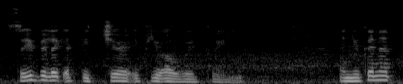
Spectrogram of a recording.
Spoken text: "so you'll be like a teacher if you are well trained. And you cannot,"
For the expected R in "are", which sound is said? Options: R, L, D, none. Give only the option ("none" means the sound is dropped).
L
